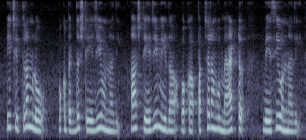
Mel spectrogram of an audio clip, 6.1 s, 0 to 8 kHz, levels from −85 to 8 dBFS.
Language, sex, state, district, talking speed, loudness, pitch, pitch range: Telugu, female, Telangana, Hyderabad, 145 wpm, -19 LUFS, 230 Hz, 210-255 Hz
